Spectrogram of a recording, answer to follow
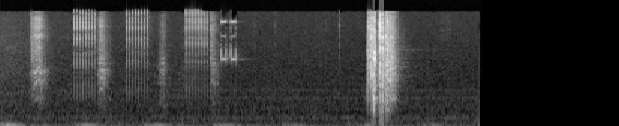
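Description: Logo sting sound effect: a quick run of sharp clicks, then one louder snap about two and a half seconds in. It cuts off abruptly a little after three seconds.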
